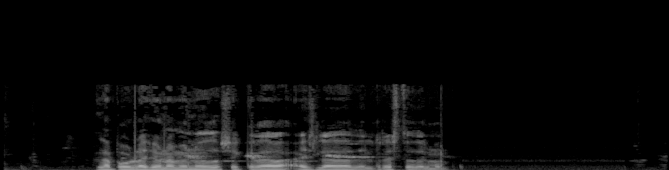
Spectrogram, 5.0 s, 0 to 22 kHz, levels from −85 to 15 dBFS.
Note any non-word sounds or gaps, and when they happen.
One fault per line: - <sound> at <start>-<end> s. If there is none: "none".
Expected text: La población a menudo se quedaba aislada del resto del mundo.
none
